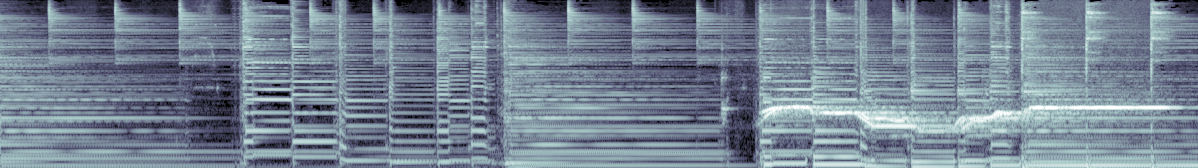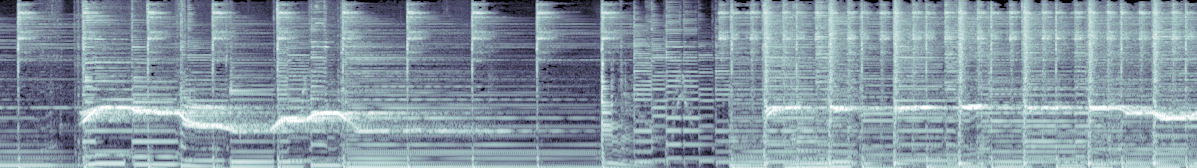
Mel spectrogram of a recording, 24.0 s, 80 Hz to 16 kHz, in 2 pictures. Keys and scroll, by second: 15.0-16.0 typing, 21.5-22.3 typing, 23.5-23.9 typing.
